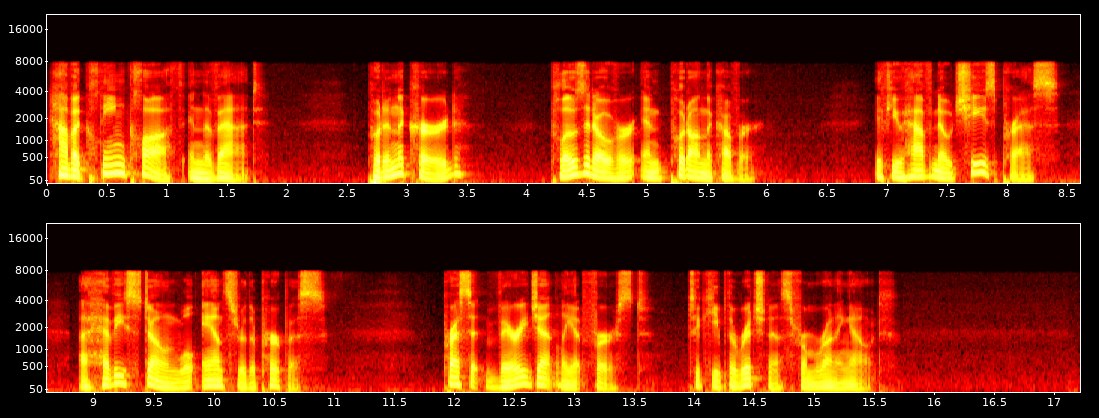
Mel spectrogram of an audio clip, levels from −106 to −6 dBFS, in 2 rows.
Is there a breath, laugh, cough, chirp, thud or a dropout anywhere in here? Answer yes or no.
no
